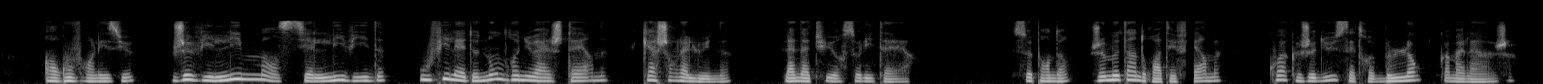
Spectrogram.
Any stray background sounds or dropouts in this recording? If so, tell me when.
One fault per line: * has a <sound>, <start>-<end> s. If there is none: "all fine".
* has a dropout, 11.9-11.9 s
